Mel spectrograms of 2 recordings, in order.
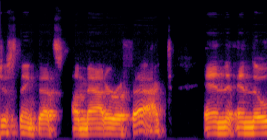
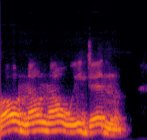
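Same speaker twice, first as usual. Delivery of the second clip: high, drawn-out, mock, bristling defensive tone; 6 semitones higher than usual. Retelling a meeting with the head of the DCP, imitating her mock-defensive reply. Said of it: "She got all defensive".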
